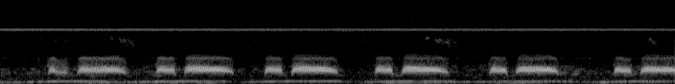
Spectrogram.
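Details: Zebra dove (terkukur) from Liwa, West Lampung, Indonesia, tested in a singing contest; six or so steady cooing phrases, each a short note leading into a long rolling coo, repeated about once a second, with faint chirps and hum.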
